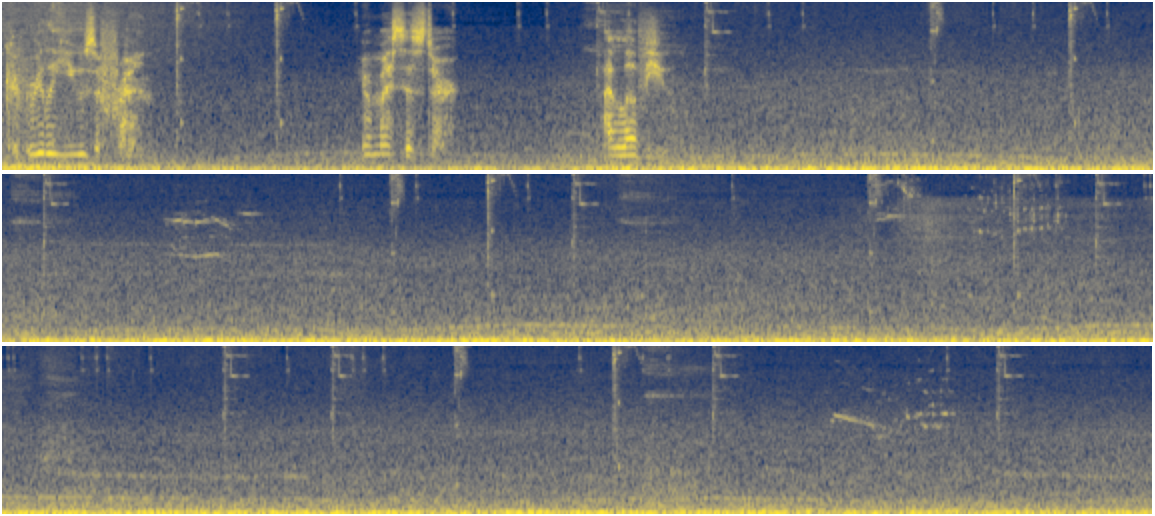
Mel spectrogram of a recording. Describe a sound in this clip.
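Soft interface clicks sound as menu items are selected.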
